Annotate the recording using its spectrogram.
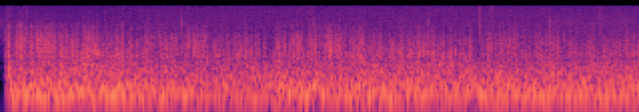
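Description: Explosion sound effect: a sudden blast that carries on as a steady, heavy low rumble.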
